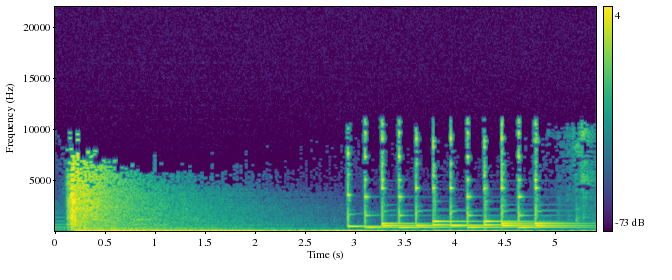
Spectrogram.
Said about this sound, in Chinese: 任斌的电话打了过来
